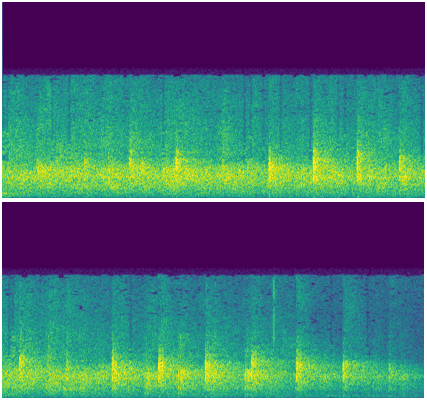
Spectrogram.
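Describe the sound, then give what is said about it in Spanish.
An audience claps their hands together for the King, Jesus, a dense wash of clapping that settles into a steady rhythmic beat with sharp, regular accents, fairly loud and with no talking. “Aleluya, démosle palmas al Rey, hermano.”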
